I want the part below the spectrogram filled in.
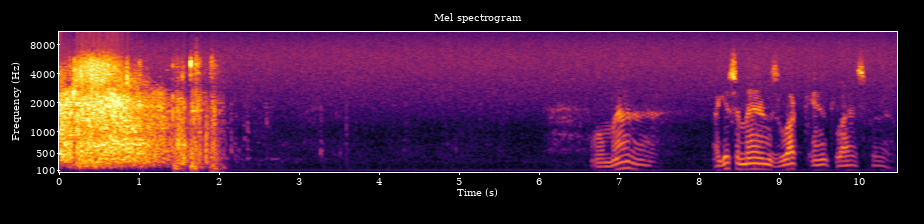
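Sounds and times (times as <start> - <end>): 
loud gunshot during an attempted arrest: 0.0 - 2.2
speech: 8.2 - 10.4.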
